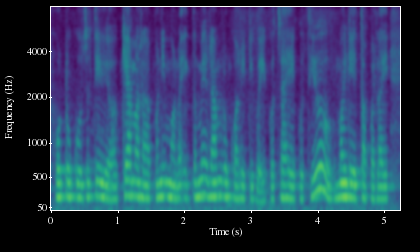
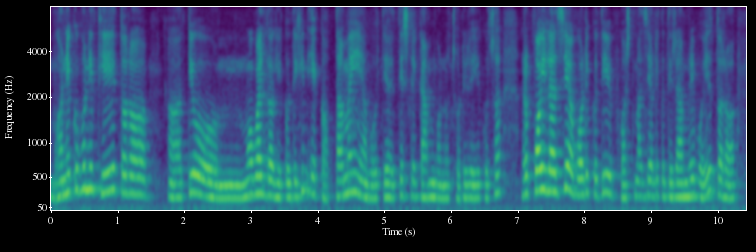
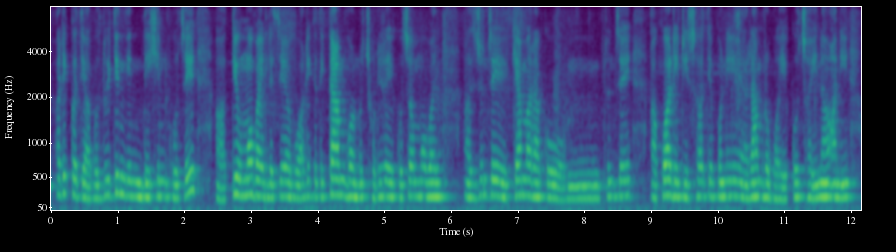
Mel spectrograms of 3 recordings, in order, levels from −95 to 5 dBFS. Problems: none marked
